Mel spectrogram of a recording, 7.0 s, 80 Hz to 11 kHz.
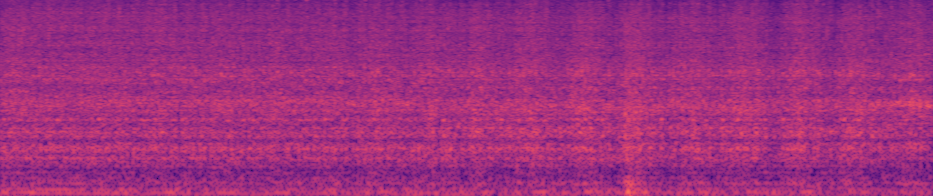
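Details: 2018 Honda CBR650F idling cold with an uneven, lumpy beat and a steady low rumble, no clear mechanical knock; rough idle on cold start.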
